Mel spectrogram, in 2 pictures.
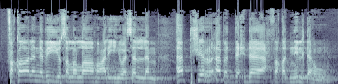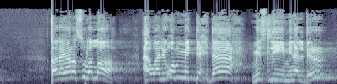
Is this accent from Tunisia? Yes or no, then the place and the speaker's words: no; Egypt; هذا عندنا في مصر مال كبير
